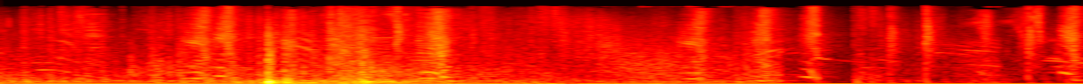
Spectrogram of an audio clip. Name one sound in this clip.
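Gunshots crack and echo in the distance.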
